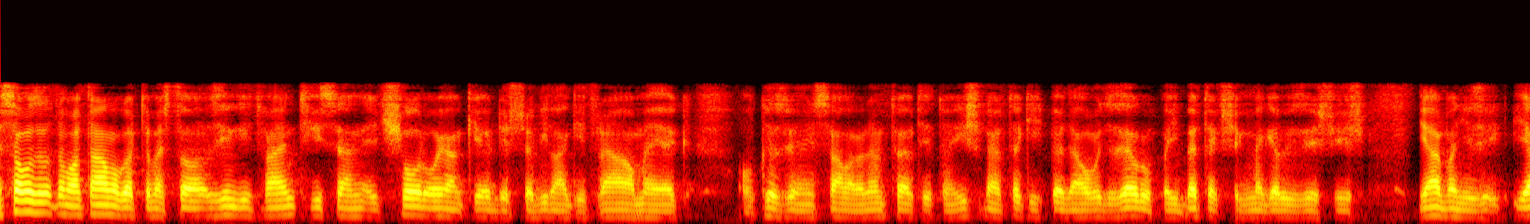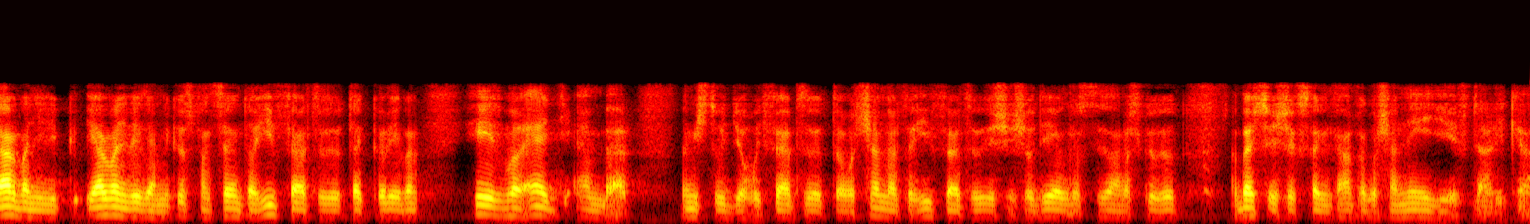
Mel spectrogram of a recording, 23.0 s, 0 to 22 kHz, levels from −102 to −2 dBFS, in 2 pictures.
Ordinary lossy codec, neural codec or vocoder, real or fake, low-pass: none; autoencoder, 48 kHz, 32 numbers a frame, DAC-VAE, trained on Japanese speech; fake; 5.4 kHz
